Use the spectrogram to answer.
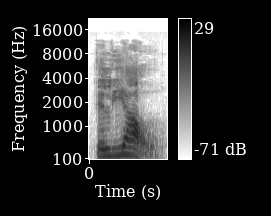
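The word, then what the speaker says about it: אליהו: Then, Yod Hey Vav, which spells Iyao, because in Hebrew, Elijah is pronounced Eliyahu.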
